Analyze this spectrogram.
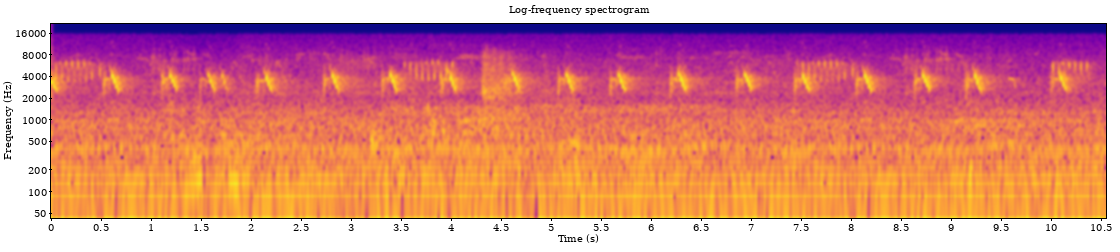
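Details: Chestnut-bellied Nuthatch at its nest hole in the Himalaya giving short, sharp high notes, roughly two every second at an uneven pace, with a faint hum beneath.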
